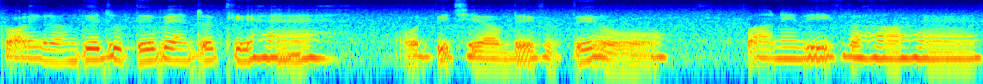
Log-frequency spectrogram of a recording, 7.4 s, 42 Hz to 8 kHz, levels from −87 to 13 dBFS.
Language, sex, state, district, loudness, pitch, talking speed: Hindi, female, Haryana, Charkhi Dadri, -14 LUFS, 190 Hz, 130 wpm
